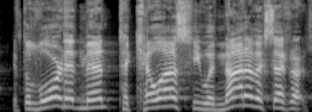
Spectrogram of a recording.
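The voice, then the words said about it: Put-on Jewish accent. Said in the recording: “use your best Jewish accent”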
